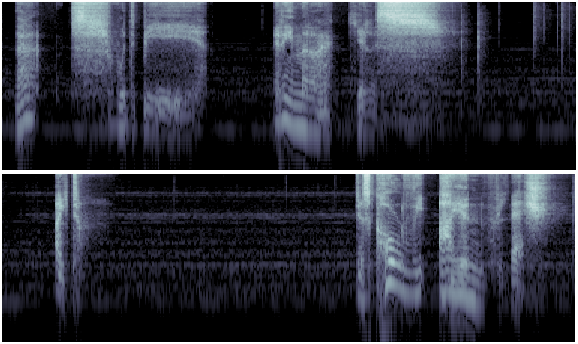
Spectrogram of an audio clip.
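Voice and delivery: hushed whisper, close to the ear. Voicing a tall figure who whispers right beside a player's ear: whispering voice in the ear. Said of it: "his traveling yet whispering voice right next to your ear".

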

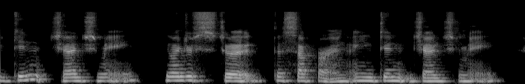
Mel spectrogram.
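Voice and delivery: plain

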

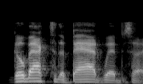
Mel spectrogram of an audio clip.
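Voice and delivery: ordinary talk

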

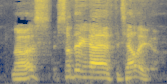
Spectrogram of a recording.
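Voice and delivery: bold, loud, booming heroic superhero voice. Retelling the scene where he is about to tell her, in Superman voice. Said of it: "he's got the Superman voice".

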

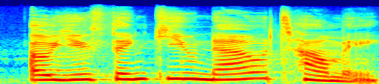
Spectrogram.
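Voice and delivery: play-acted, a little sarcastic, tongue-in-cheek voice. Paraphrasing God questioning Job: imitating God, sarcastic. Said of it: "tongue-in-cheek or a little bit sarcastic voice, uh, of God".

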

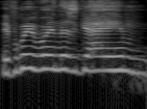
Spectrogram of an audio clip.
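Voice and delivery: high, bad British accent.

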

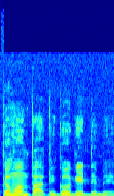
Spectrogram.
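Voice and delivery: Haitian-accented speech. Asked for some Haitian-accented English, the speaker calls out in a Haitian accent. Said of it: "give me some Haitian accent English".

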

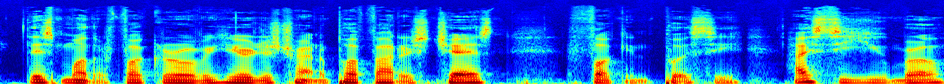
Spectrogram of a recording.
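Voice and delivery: put-on muttering under the breath. Retelling what a customer said while being rung up, imitating muttering under breath. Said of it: "he starts saying it under his breath".

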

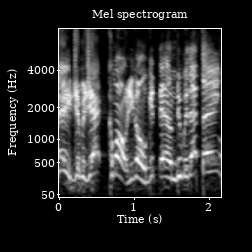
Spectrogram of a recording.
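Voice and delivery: sped-up, very high, rough, crazed rasp. Showing how the impression is sped up: Charles Manson impression, sped up and crazier. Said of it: "the Charles Manson impression is just sped up and a little crazier".

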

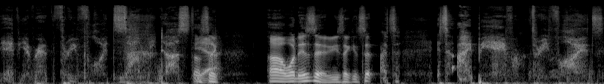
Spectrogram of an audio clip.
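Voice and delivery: put-on conspiratorial whisper. Recounting what a former coworker once said, retelling a coworker's whisper. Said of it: "why are you whispering?".

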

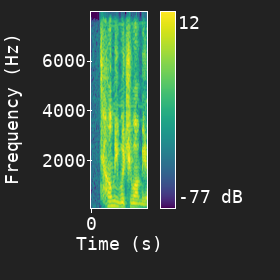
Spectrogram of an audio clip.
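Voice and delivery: imitated whisper. Retelling some guy who grabbed them from behind: imitating a whisper. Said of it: "whispers in my ear".

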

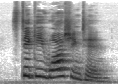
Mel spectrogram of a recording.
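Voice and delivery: shrill, very high, very loud nervous outcry. Reading a story aloud, voicing Sticky's nervous cry. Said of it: "Sticky's nervous voice crying out".

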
